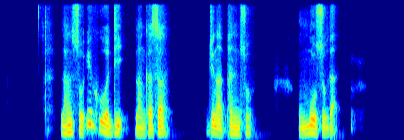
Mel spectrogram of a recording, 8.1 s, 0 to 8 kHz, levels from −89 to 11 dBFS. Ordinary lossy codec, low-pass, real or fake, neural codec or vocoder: MP3, 48 kbps; 7.2 kHz; fake; codec, 16 kHz in and 24 kHz out, 0.9 kbps, LongCat-Audio-Codec, four codebook decoder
